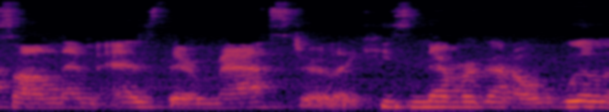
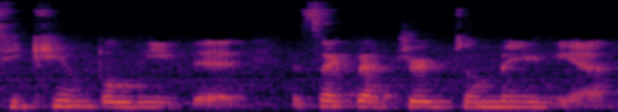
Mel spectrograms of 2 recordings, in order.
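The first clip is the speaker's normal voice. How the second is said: normal talking voice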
